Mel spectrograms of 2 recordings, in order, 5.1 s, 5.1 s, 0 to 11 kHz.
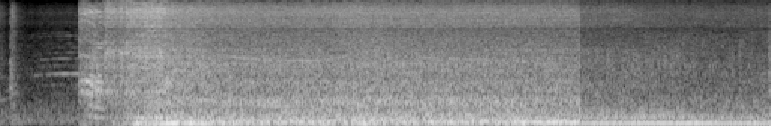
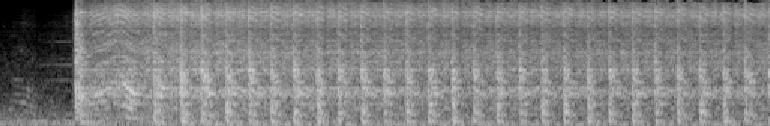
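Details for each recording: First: Jeep with a crank-no-start fault: PCM not controlling the ASD relay, so the relay is manually grounded to power the injectors. A short crank, then it catches at once into a steady, even idle; only a temporary fix, the computer is faulty. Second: Jeep crank-no-start: even starter cranking at a few beats per second for five seconds that never catches; ECM fault code for the automatic shutdown relay, which powers coils and injectors, with 0 V measured.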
